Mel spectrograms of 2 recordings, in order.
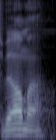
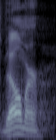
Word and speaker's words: Velma: Miss Velma works at Libby's restaurant. Now, I learned quickly, her name is not Velma, it's Velmer. You better say it right.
